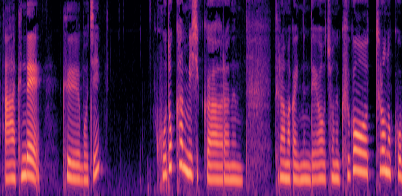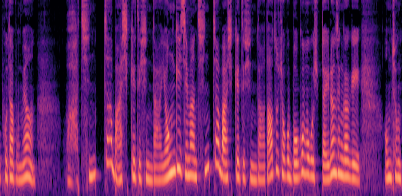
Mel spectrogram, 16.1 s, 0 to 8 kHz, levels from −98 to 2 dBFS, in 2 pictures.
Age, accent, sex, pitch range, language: 20-39, native, female, 185-275 Hz, Korean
